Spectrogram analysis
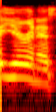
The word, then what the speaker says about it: Uranus: And when you say Uranus, that is the correct pronunciation? Yes.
